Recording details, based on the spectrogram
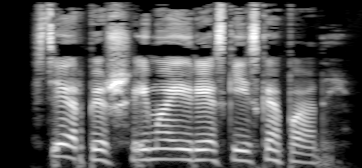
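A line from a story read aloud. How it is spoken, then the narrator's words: Smirking snort. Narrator (Russian): хмыкнул Буланов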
